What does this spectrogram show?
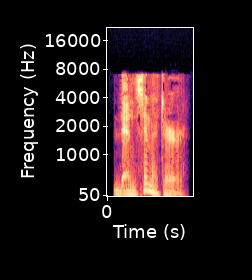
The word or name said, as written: densimeter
